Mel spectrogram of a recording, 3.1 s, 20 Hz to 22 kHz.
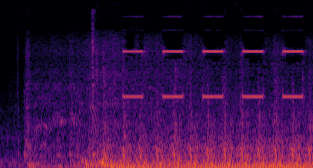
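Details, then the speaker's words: Car started with a VTOMAN X7 jump starter on boost, battery too weak to start on its own: brief starter whir, then the engine catches and settles into a steady idle with faint chimes over it, clean start. "Whatever you have, even if 1 battery left charge, it can turn your car right up."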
